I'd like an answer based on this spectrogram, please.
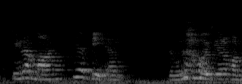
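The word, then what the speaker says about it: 月饼: Từ này chúng ta đọc là yue bing. Yue bing.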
